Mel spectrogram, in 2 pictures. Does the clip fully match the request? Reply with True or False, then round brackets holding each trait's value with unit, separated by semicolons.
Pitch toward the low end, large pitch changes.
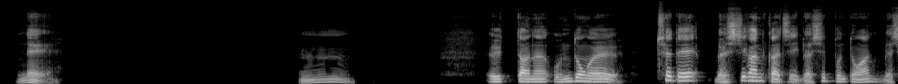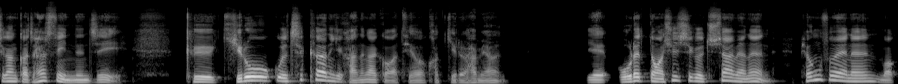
True (130 Hz; 7.0 semitones)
